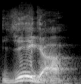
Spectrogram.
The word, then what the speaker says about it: Jäger: The J is mainly pronounced as a Y, which you know from the Y sound. For instance, in words like Jäger, which means hunter.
